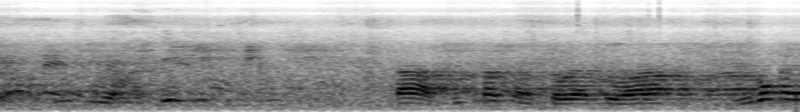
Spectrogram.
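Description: A public-address announcer speaking over the stadium loudspeakers, reading out a field-event result, with a pause of about a second near the middle.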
